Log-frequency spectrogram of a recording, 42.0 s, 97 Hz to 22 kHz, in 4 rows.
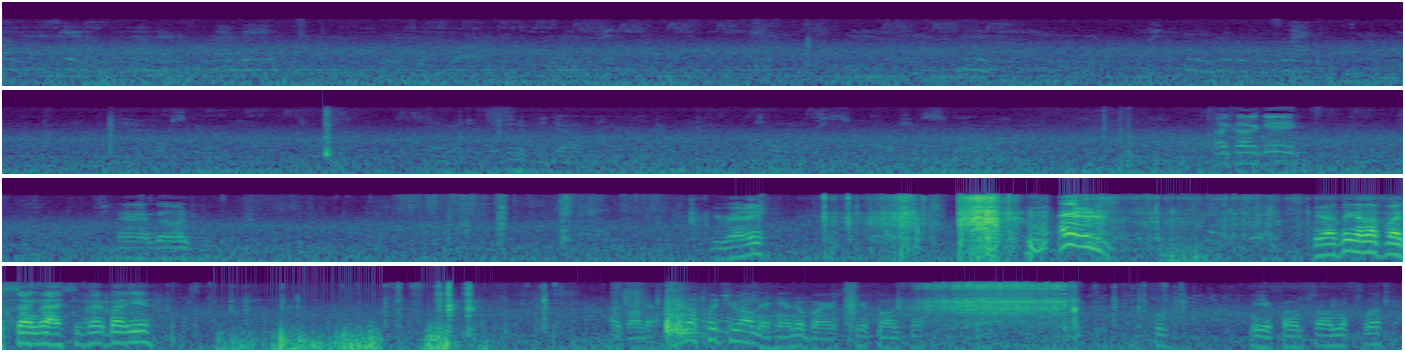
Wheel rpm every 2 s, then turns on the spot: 0, 0, 0, 0, 0, 0, 0, 0, 0, 0, 0, 0, 0, 10, 10, 0, 0, 0, 0, 30, 0.
38-40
